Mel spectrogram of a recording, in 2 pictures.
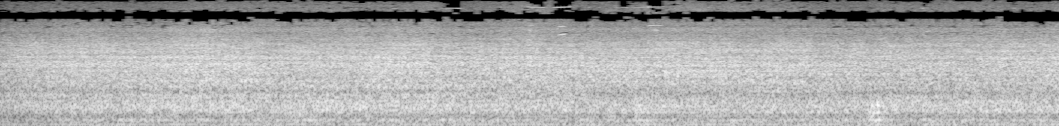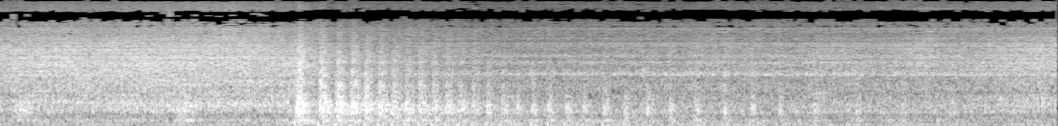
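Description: Narrow-gauge Hunslet saddle-tank steam locomotive Blanche, hissing steadily from its open cylinder drain cocks. About nine seconds in, a sudden burst of rapid exhaust beats, about four or five a second, fades over a few seconds: the driving wheels slipping on damp rail as she starts her train.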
